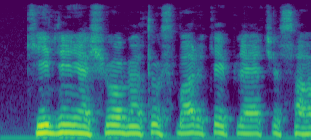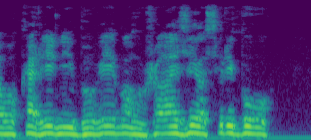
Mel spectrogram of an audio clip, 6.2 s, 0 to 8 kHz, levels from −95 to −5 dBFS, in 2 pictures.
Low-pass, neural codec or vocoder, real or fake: 7.2 kHz; none; real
